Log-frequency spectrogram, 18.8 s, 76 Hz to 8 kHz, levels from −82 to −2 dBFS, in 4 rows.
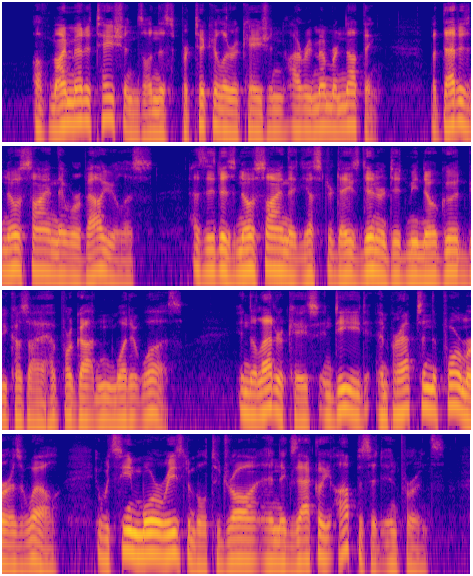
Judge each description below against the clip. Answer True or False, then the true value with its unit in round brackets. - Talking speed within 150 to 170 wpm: False (190 wpm)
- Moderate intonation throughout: True (3.6 semitones)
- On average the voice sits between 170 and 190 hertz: False (115 Hz)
